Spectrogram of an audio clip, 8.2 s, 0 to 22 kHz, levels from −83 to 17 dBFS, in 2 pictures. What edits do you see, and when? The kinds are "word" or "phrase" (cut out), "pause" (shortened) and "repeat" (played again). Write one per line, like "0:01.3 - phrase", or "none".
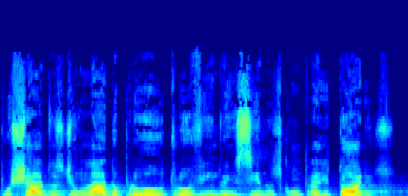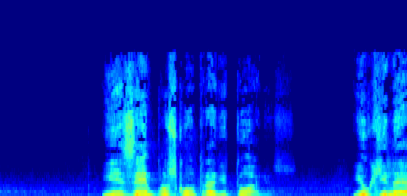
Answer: none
